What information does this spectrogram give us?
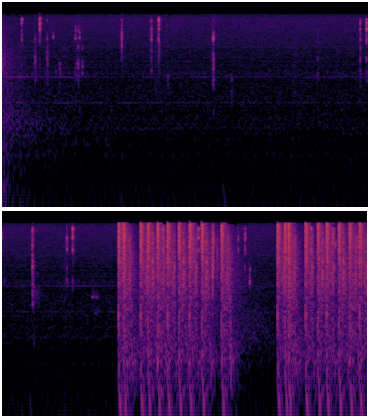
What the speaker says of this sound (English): Look at those rounds coming in.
